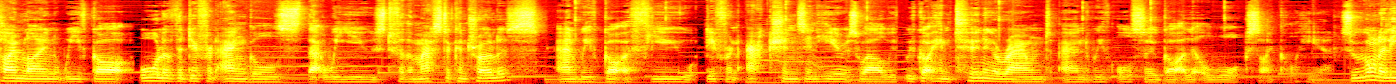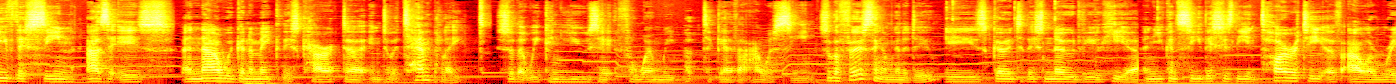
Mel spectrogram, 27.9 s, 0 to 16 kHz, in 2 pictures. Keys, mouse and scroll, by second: 23.3 click, 23.8 space, 24.0 click, 24.3 space, 24.8-25.2 scroll up 1, 25.2 scroll down 1, 25.3 click.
